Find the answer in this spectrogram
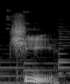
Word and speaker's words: Qi: religions um there is a word that is chi like it's spelled cure but it is pronounced Chi c-h-i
